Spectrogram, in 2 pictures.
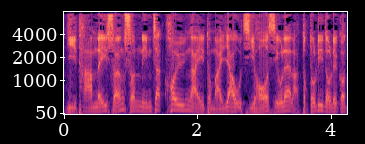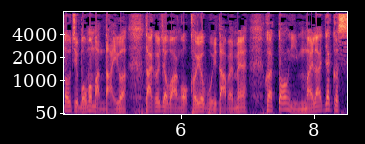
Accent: Hong Kong

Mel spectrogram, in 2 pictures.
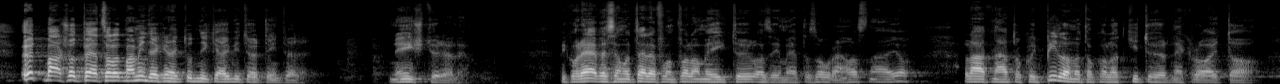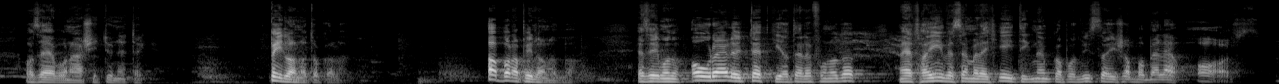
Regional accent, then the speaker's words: Hungary; mivel mi magyarok vagyunk, testvéreim

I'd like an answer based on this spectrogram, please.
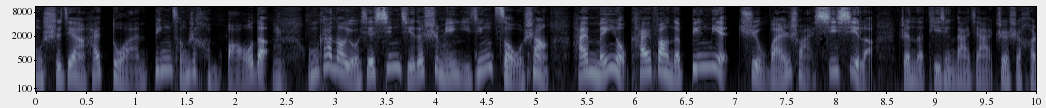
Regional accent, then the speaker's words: Dashiqiao, Liaoning, China; 是的，大石桥的嘛

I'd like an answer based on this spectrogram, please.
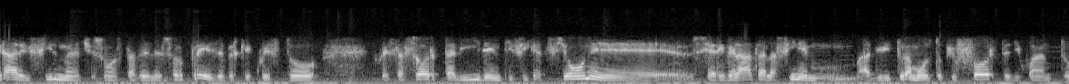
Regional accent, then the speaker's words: Florence, Tuscany, Italy; Diciamo che vengo da Firenze

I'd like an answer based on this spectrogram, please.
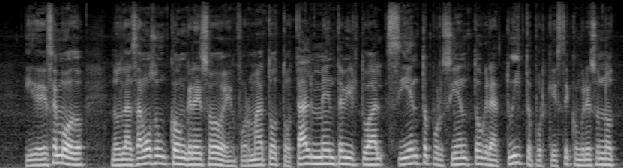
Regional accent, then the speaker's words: Colombia; also born or lived in Tijuana, Mexico; yo soy colombiano y vengo a Tijuana en ese año, en 2015. Luego me regreso en 2016, después de vivir aquí un poquito más de un año, y me regreso para Colombia. Y bueno, estoy yendo y viniendo, 6 meses acá, 6 meses allá y así.

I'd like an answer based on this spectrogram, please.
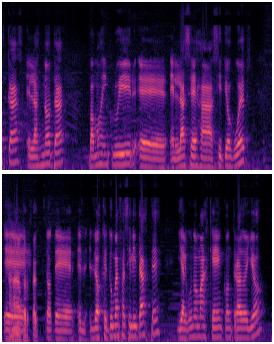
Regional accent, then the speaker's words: Canary Islands, Spain; yo soy casi del sur porque tú sabes que aunque soy políticamente español, las islas donde yo vivo están al lado de África y también somos una colonia española.

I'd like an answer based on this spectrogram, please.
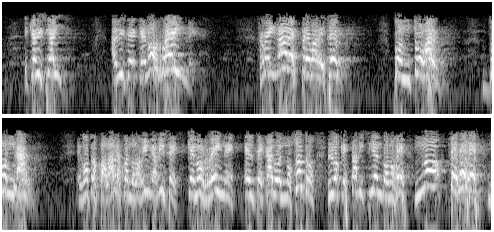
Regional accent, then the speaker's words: Santa Isabel, Puerto Rico; llegar a aquel momento en mi vida arrastrado allá en el pueblo de Santa Isabel, tirado en las calles de mi pueblo

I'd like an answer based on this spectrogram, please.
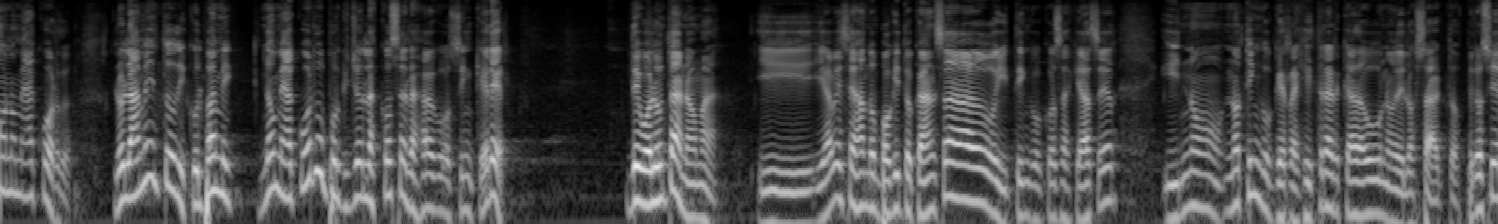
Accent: Córdoba, Argentina; como todo cordobés somos así, le sacamos una numerada a la situación.

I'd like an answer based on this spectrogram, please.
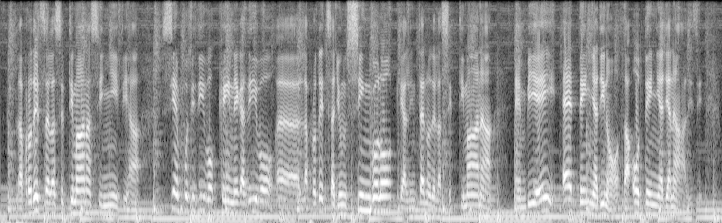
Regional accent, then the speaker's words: Tuscany, Italy; accent: Tuscan; perdonate il mio dialetto, io sono toscano, tante parole saranno pronunciate alla toscana, non proverò a modificarmi perché perderei di naturalezza

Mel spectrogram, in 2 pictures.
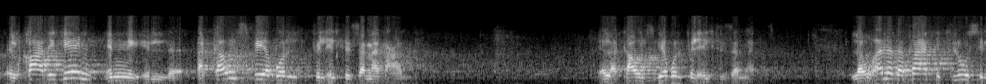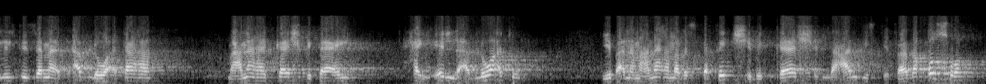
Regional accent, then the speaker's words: Egypt; ماليش دعوه انا بالبقاله اللي عندنا في مصر

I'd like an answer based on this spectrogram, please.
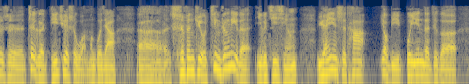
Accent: China; 我觉得这都是我们中国人自己独立自主设计的，

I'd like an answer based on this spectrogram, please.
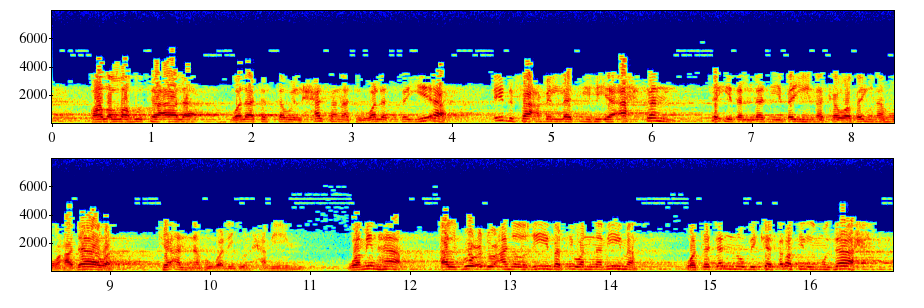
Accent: Bahrain; اللهم احفظ بلادنا البحرين من كل سوء ومكروه

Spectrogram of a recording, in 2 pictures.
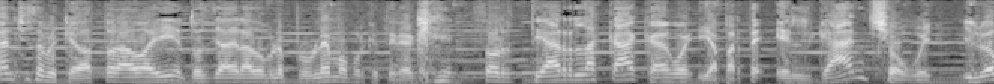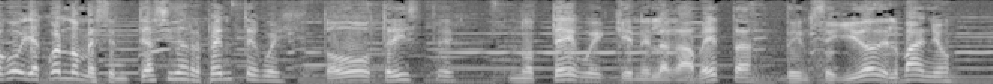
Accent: Mexico; Como soy mexicano, güey, revolví la casa de atrás para adelante

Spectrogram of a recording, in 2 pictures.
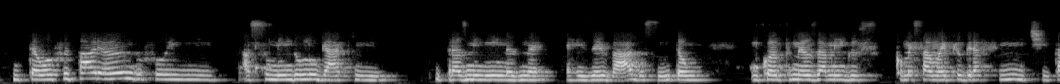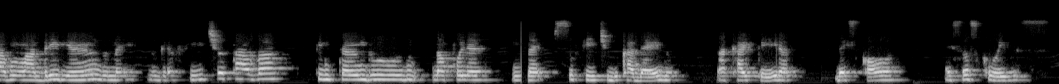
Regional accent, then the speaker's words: São Paulo, Brazil; eu sou daqui de São Paulo, da Zona Sul não, nasci na Vila Indiana, né? Mas até meu processo artístico começou aqui na Zona Sul

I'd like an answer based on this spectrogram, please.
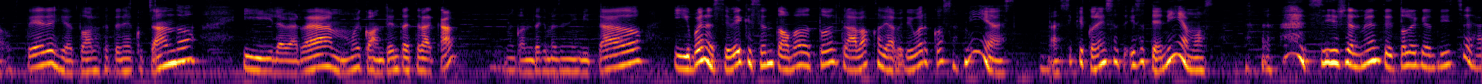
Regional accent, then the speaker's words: Villa Dolores, Córdoba, Argentina; soy nacida y criada en Villa Dolores. O sea, toda mi vida viví en Dolores.

